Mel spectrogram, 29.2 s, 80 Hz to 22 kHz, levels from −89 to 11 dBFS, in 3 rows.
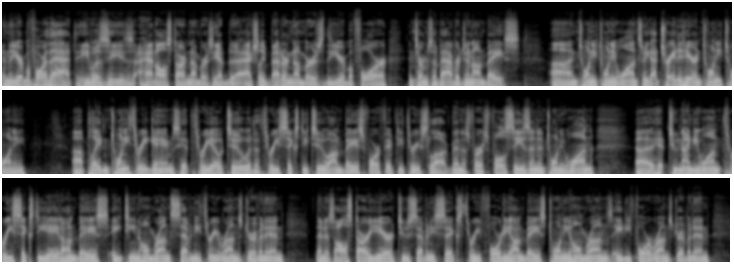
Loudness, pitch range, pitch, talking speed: -21 LUFS, 100-120 Hz, 110 Hz, 175 wpm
